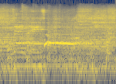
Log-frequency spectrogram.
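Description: Live rock band playing loudly, a male singer yelling over the band and scooping up into a long held note about a second in.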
